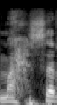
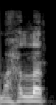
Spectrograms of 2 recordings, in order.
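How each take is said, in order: First: The consonant after 'mah' is an S sound. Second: The consonant after 'mah' is an L-like sound. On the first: This is the everyday local form of the word. "മലയാളത്തിൽ സാ ആയിട്ടാണ് നമ്മൾ ഉച്ചരിക്കാറുള്ളത്" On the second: This is the original form in the source language. "അറബിയിൽ ലാ"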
